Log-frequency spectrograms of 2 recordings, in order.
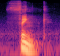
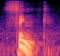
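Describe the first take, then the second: No difference in how they are said.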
